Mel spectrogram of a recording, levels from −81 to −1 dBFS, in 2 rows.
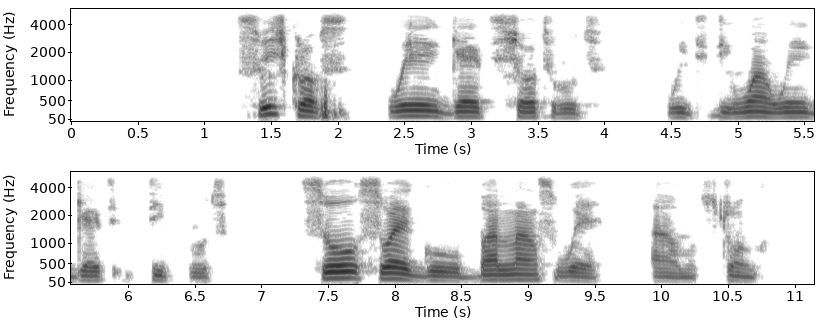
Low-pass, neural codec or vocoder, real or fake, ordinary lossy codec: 5.4 kHz; none; real; none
